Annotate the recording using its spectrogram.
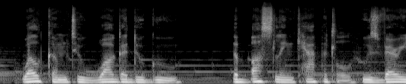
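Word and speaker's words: Ouagadougou: Welcome to Wagadugu, the bustling capital whose very name is a welcome mat. In the local Murray dialect, it's pronounced Wagodogo, literally meaning you are welcome here at home with us.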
